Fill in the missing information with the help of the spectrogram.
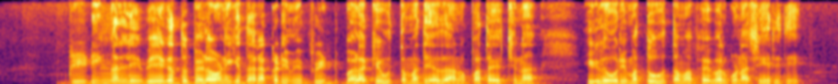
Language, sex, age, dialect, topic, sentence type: Kannada, male, 41-45, Mysore Kannada, agriculture, statement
